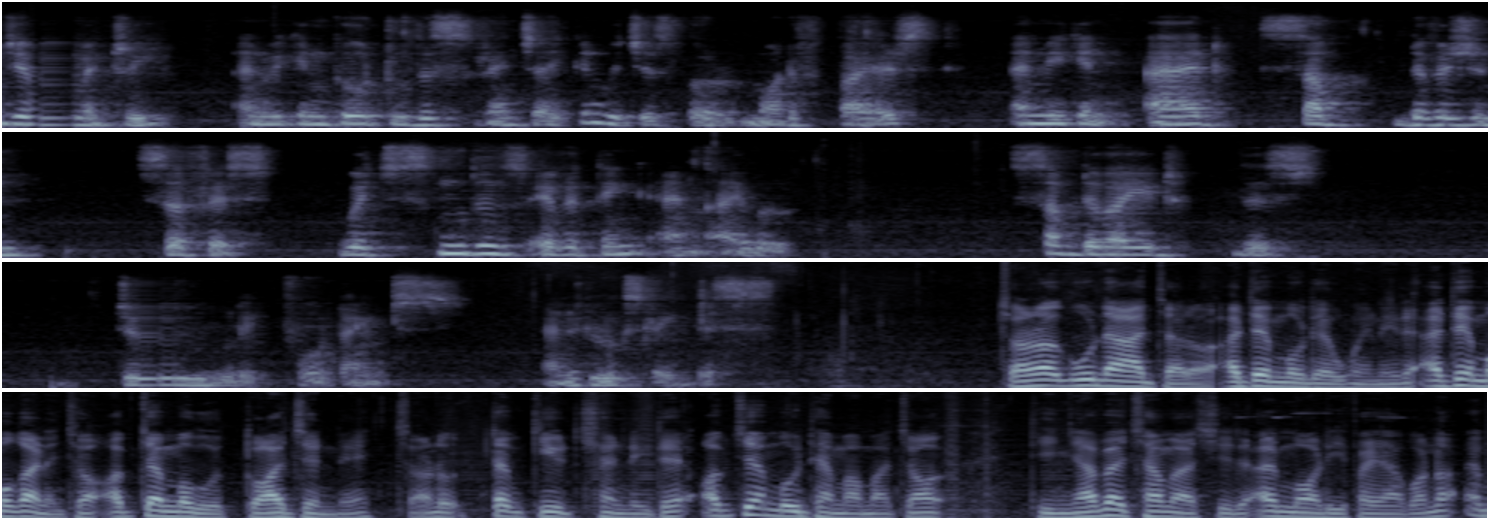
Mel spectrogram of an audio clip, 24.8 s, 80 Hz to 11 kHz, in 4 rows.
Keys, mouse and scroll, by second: 1.6 click, 3.6 click, 9.1 click, 9.5 click, 12.7 click, 14.1 middle click, 14.8-15.5 scroll down 2, 15.5 middle click, 20.0-22.8 scroll up 2, 22.8-23.4 scroll down 1.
